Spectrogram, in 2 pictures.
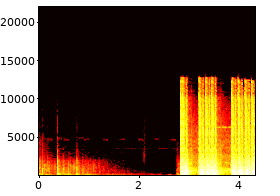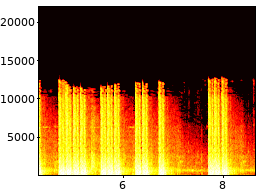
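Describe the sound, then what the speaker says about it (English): Sustained bursts of machine-gun fire crack out loud and close during a patrol, following a quieter stretch with a few faint distant shots, the volleys coming in rapid repeated runs. "Where's that shooting coming from?"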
